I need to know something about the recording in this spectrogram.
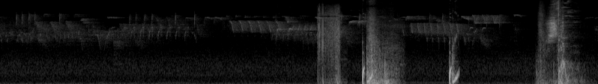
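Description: Game menu sounds click and chime as cards are scrolled.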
